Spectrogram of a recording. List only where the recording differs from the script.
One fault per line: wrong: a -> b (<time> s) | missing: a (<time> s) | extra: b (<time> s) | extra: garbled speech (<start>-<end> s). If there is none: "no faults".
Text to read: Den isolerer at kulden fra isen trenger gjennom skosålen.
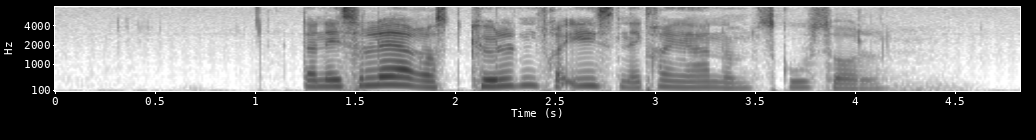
no faults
